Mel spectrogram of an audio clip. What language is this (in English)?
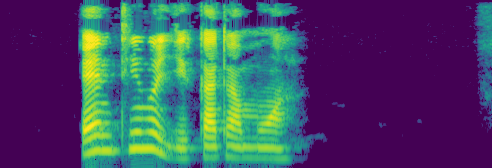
Luo (Kenya and Tanzania)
